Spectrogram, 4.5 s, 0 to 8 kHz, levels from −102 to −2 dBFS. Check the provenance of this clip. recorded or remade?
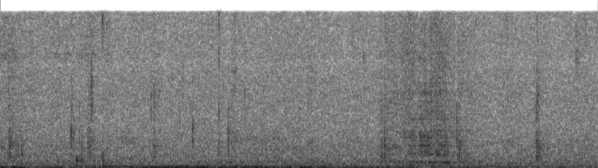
recorded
